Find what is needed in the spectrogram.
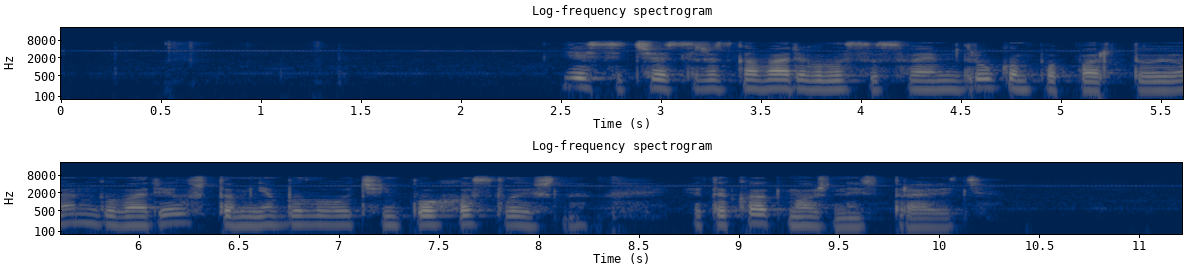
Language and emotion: Russian, neutral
